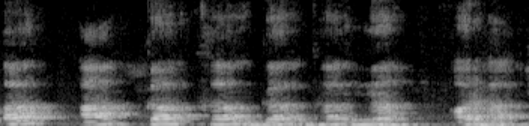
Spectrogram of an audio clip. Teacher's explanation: ये सभी कंठ से उच्चरित होते हैं।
